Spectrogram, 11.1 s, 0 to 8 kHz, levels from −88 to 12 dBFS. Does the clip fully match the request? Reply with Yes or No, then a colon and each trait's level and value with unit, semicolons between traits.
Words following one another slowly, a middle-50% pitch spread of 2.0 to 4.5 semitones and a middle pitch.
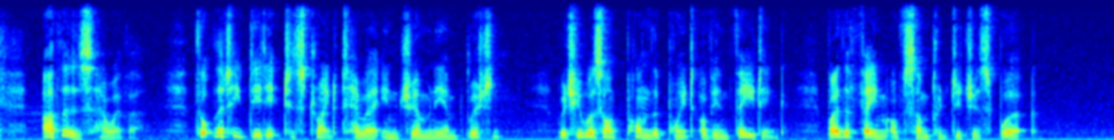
No: average, 155 wpm; average, 4.2 semitones; medium, 155 Hz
